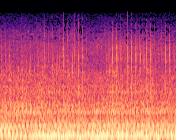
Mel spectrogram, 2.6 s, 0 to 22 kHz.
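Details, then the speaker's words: 1997 Ford F250, abandoned then revived for a road trip: steady, even low rumble sitting higher than a normal idle; something is commanding the idle air control open, and a faulty throttle position sensor is suspected, to be tested first. "Something's commanding our IA to be open as well. I think we start with the TPS, but there might be related issues hopefully."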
